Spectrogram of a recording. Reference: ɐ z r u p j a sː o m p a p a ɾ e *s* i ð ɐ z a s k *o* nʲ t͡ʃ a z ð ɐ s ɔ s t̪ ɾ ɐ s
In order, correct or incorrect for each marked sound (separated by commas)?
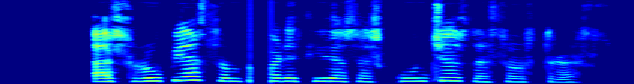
incorrect, incorrect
